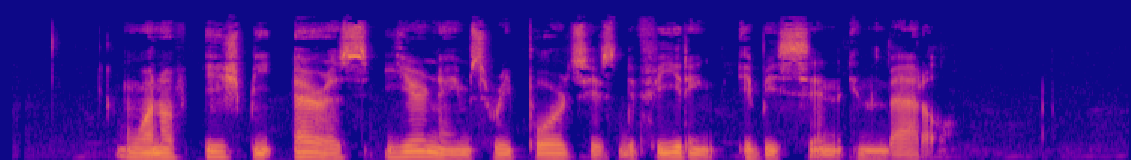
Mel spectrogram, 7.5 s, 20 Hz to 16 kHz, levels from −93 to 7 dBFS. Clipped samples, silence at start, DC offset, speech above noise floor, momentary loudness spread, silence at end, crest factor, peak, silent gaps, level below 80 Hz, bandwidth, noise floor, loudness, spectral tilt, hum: under 0.1%; 0.75 s; under 0.1%; 43 dB; 9 LU; 1.3 s; 22 dB; -8 dBFS; none; -56 dBFS; 11 kHz; -71 dBFS; -28 LUFS; -4 dB/octave; none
